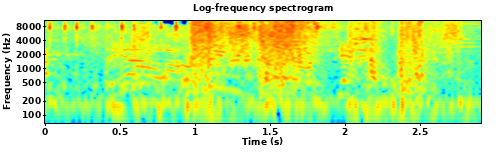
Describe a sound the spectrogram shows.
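Swords clash in a fight.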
